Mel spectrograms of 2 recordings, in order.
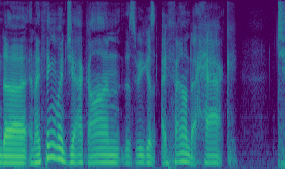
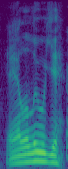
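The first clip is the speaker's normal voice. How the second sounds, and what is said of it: Failed attempt at Philadelphia accent. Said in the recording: “I don't know how to do a Philadelphia accent.”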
